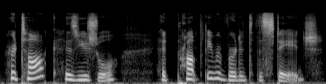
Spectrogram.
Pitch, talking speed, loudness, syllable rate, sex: 220 Hz, 185 wpm, -19 LUFS, 5.8 syllables/s, female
